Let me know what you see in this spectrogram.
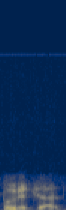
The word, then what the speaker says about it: Buttigieg: You pronounce it, it's a Maltese name. – Yeah. – It's Pete Buttigieg.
